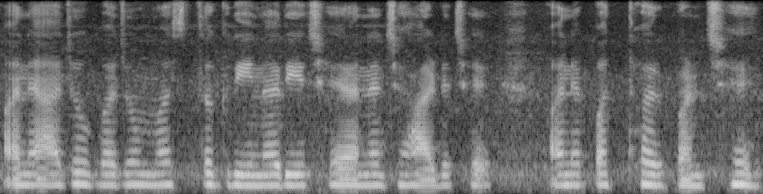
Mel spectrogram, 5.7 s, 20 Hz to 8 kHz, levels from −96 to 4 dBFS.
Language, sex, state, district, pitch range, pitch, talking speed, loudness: Gujarati, female, Gujarat, Gandhinagar, 155-170 Hz, 165 Hz, 125 wpm, -18 LUFS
